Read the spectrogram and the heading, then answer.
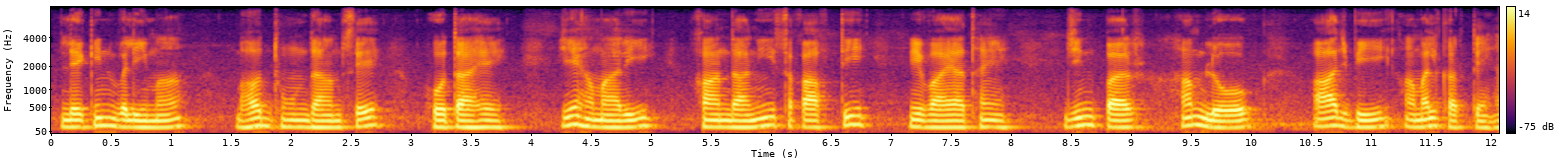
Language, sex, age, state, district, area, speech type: Urdu, male, 18-30, Uttar Pradesh, Shahjahanpur, rural, spontaneous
